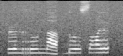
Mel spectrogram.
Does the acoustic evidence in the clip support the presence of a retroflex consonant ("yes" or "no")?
yes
